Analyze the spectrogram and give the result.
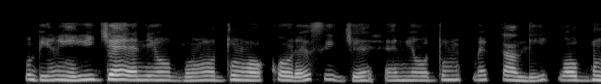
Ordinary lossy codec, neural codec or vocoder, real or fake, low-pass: AAC, 48 kbps; codec, 16 kHz, 1 kbps, FreqCodec, larger model; fake; 7.2 kHz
